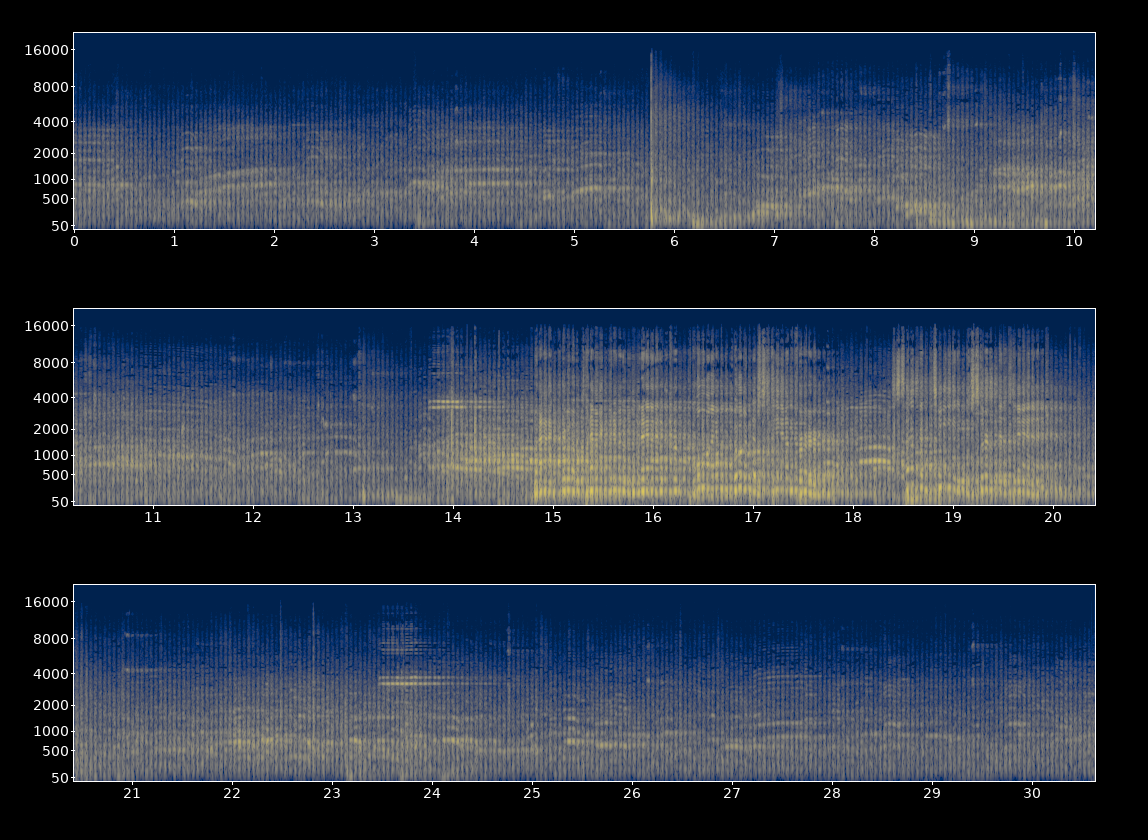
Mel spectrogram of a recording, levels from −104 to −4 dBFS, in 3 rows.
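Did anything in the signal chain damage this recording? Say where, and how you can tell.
Yes. Overlap-add ripple throughout, from frame-based processing. Level dips about 60 dB around twenty times a second. Uneven window overlap causes this fast flutter.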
